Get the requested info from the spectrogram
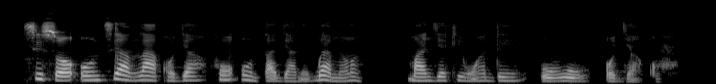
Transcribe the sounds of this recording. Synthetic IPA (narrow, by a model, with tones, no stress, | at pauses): si˦˨sɔ˧ʔo˧nũ˧ti˦ã˦˨˦la˦˨kɔ˧d͡ʒa˦fũ˦ʔõ˦˨ta̰˧d͡ʒa˨nĩ˧˦ɡ͡ba˦˨mĩ˨˦ɾ̃ã˦˨ | mãː˦˧n̩˦d͡ʒɛ˦ki˦w̃ɔ̃˧˦dẽ˧o˧wo˦˨ɔ̰˨d͡ʒa̰˨ko˨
